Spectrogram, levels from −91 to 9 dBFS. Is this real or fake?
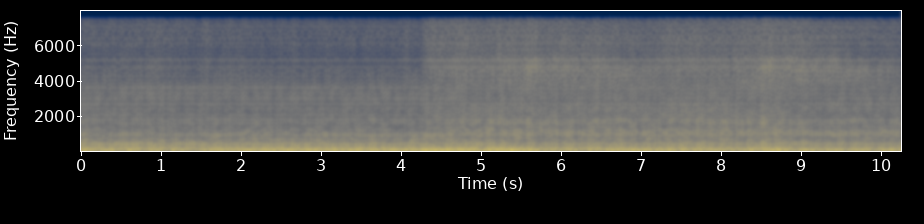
fake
